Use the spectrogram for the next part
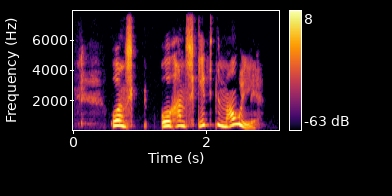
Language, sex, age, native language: Icelandic, female, 9, Icelandic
